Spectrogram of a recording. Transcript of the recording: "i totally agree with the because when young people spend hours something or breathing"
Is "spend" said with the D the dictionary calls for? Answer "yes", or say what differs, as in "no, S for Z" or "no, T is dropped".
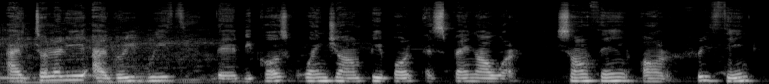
no, D is dropped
